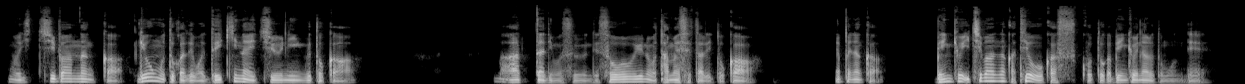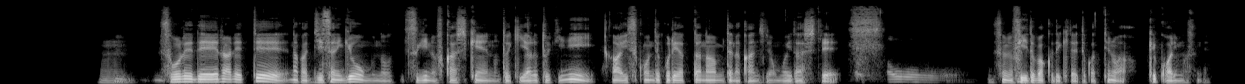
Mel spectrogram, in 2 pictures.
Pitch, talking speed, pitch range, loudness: 100 Hz, 385 characters per minute, 85-115 Hz, -19 LUFS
